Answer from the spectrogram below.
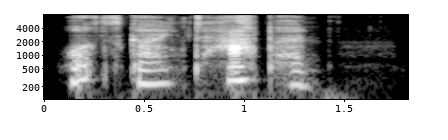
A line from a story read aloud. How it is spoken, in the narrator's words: Lavender whispered back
